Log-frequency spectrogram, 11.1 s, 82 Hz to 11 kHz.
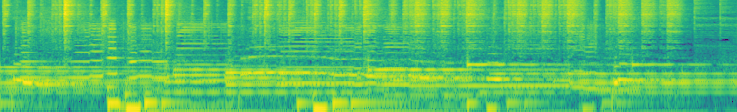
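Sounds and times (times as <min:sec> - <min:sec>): drum kit beat: 0:00.0 - 0:11.0
sustained horn and chord tones: 0:00.0 - 0:11.0
electric bass line: 0:01.4 - 0:10.8.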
